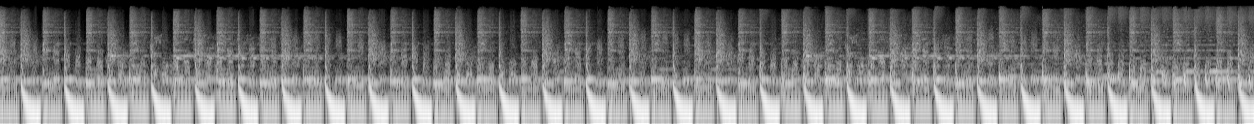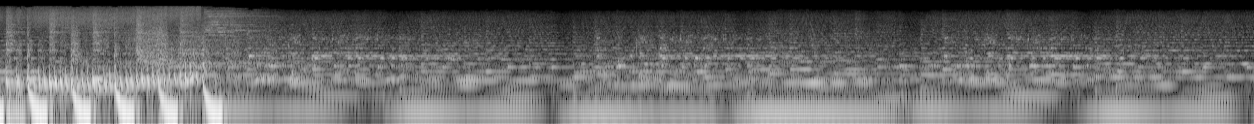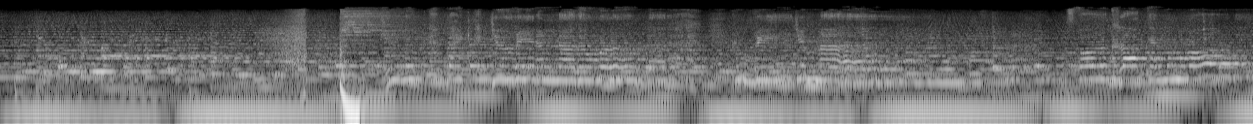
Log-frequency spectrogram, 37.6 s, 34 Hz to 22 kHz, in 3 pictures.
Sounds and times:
Trance music: 0.0 - 37.6.

